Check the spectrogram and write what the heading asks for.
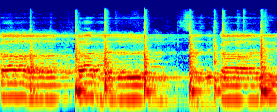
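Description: A man's voice singing a devotional chant into a handheld microphone, holding long melodic notes. Hand clapping keeps time with him at about two claps a second.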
